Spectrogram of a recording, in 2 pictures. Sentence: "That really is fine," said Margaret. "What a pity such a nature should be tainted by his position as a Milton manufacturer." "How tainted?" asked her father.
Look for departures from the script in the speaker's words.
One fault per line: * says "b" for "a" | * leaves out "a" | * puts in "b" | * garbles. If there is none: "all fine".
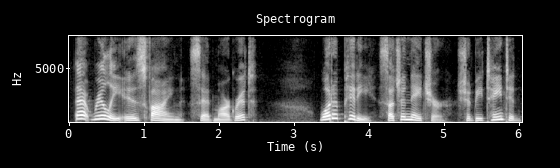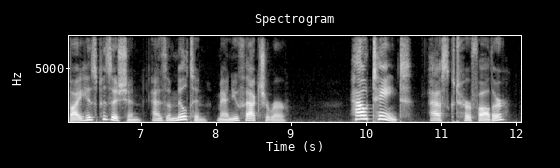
* says "taint" for "tainted"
